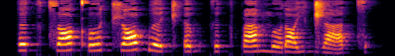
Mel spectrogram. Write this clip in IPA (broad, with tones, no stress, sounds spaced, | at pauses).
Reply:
ə˨˥ k t͡s ɒ˨˥ kʼ o˨˥ t͡ʃ ɒ˨˥ b ə˧˩˧ t͡ʃʼ ə˨˥ b k ə˨˥ k p a˨˥ m o˧˩˧ ɾ ɒ˨˥ j d͡ʒ a˧˩˧ t͡s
